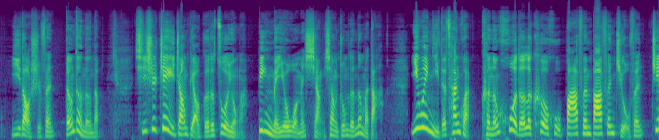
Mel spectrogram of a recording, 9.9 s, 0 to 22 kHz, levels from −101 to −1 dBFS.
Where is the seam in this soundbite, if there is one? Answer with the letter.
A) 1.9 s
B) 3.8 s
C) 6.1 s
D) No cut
D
